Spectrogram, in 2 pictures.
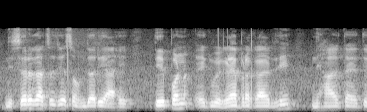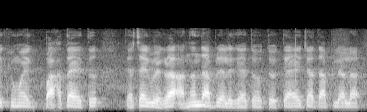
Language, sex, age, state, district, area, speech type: Marathi, male, 60+, Maharashtra, Sangli, rural, spontaneous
